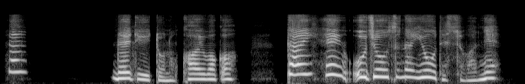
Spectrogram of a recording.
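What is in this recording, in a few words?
voice, Japanese; Aisha; kingsraid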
